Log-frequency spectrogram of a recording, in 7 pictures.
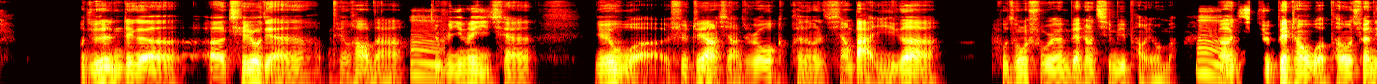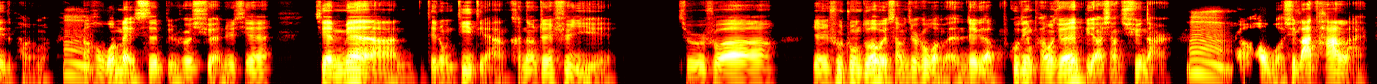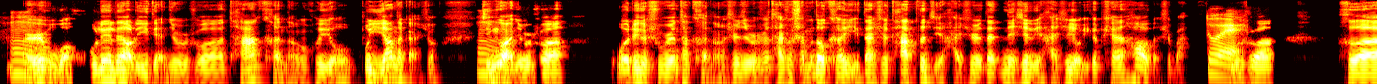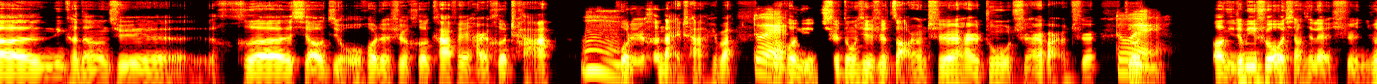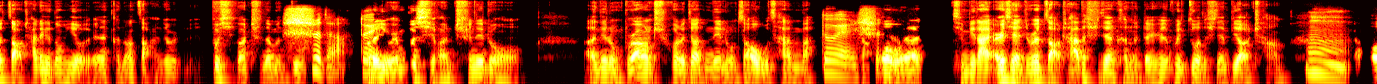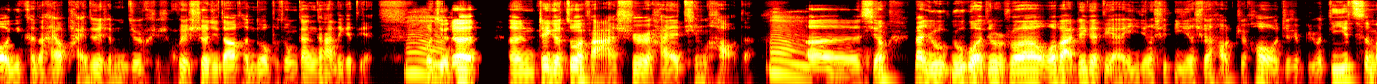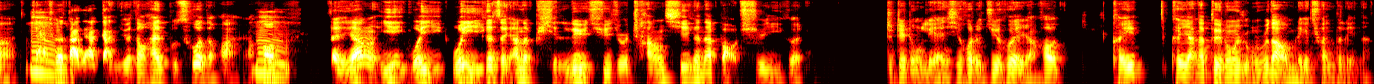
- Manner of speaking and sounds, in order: in English: "brunch"; unintelligible speech
- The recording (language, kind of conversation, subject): Chinese, advice, 如何开始把普通熟人发展成亲密朋友？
